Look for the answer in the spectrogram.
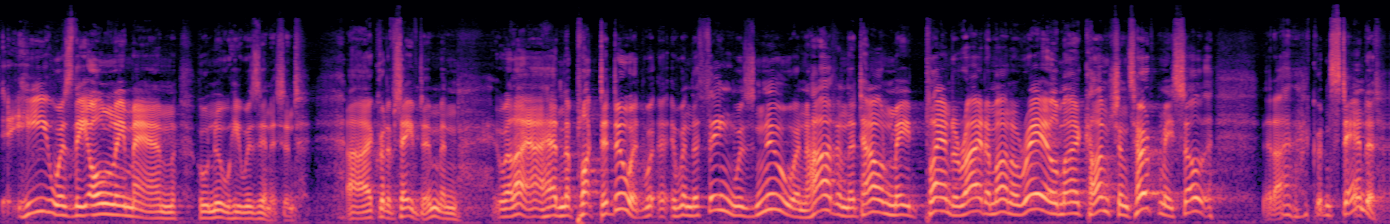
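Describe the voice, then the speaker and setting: An actor playing an anxious, guilt-ridden small-town husband in a live radio drama, hesitant and stammering with sudden outbursts. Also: male voice, on the high side, expressive, normal speed, a bit bright. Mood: guilty, fearful. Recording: live stage recording before audience.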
